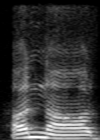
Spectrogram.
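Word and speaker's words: النار: You are not pronouncing al due to the shad on the noon. Okay, so it is an, because you are joining alif with the noon.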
